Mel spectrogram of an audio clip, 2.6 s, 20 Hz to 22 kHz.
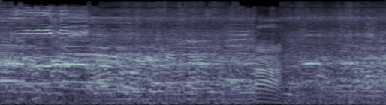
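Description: A 10-month-old Kanawayan gamefowl rooster at a rooster market in Baliuag, Bulacan crows close by, a drawn-out call over a busy crowd babble with people talking nearby.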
